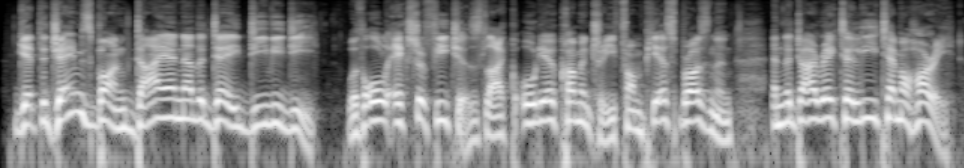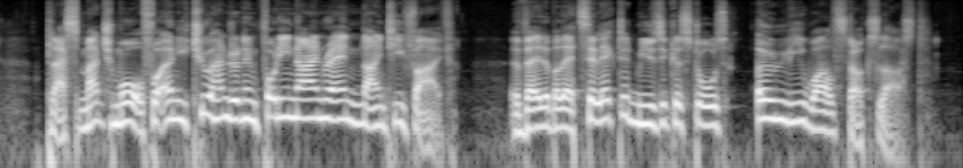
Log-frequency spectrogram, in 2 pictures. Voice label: hard sell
